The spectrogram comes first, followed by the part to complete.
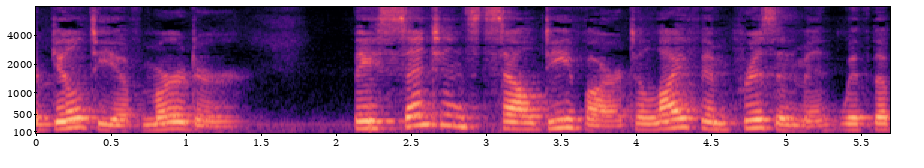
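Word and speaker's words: Saldívar: Yolanda Sal divar Spanish pronunciation born September 19th 1960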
